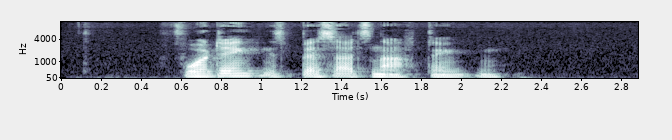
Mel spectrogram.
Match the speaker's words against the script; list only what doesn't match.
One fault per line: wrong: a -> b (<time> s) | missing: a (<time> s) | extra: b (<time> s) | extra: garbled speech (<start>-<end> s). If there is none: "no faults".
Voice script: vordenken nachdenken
extra: ist besser als (1.0 s)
